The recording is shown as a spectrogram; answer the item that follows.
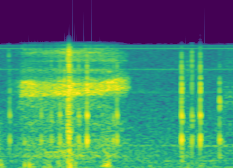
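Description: A person sniffing: one breath drawn in through the nose, lasting about a second.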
